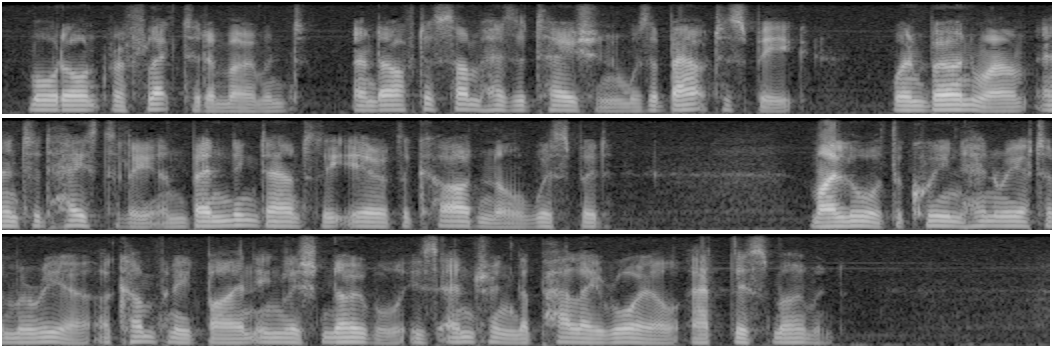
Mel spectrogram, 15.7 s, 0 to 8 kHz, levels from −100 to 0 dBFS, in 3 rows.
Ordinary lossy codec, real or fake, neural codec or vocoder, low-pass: Opus, 64 kbps; real; none; 7.2 kHz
